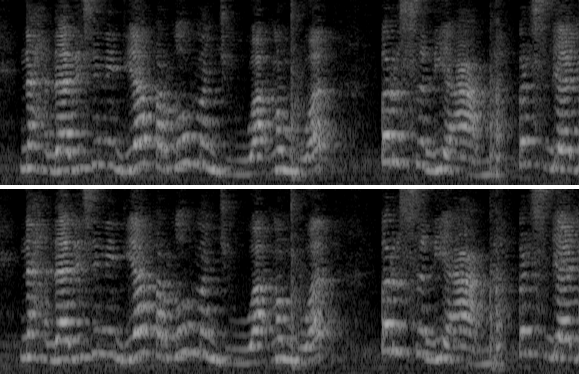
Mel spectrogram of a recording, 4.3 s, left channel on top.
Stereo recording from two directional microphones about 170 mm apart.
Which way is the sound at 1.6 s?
Centre (ahead or behind).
